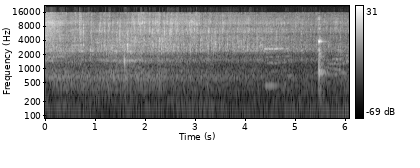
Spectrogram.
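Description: About one and a half cups of water pour into a pot of cluster bean dhokli curry over cooked spice paste, a steady soft gushing splash that runs evenly, ending in a brief clink.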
